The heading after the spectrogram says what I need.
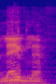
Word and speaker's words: L'Aigle: How do you pronounce that? L'aigle. That's eagle. That's eagle in French.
